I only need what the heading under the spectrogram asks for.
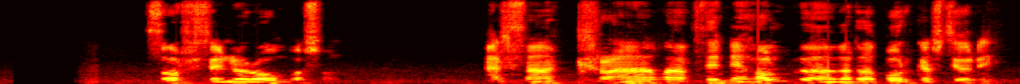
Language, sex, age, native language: Icelandic, male, 40-49, Icelandic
